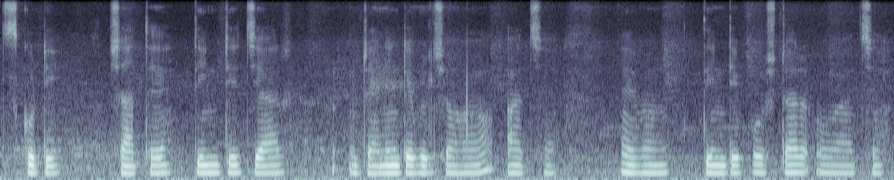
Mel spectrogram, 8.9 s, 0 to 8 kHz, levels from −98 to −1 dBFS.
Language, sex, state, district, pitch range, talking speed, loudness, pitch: Bengali, male, Tripura, West Tripura, 125-135 Hz, 75 wpm, -18 LUFS, 130 Hz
